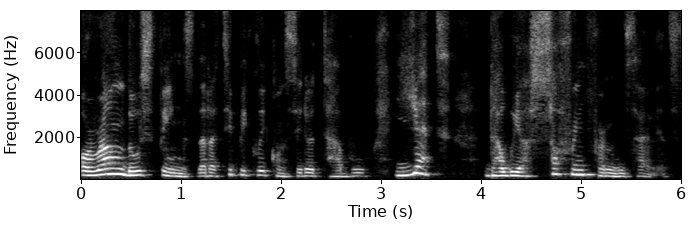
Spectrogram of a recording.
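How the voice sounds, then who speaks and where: A somewhat breathy woman at a moderate pace, her pitch swinging very widely. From Togo. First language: French. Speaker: talk show host. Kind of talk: live stream talk show. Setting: live video stream. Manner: animated.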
